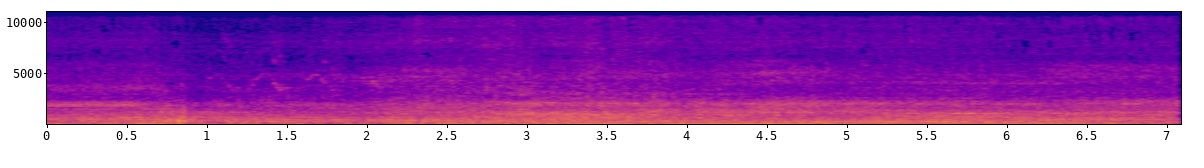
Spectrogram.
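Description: A tram rumbles past close by, its motor whining.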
